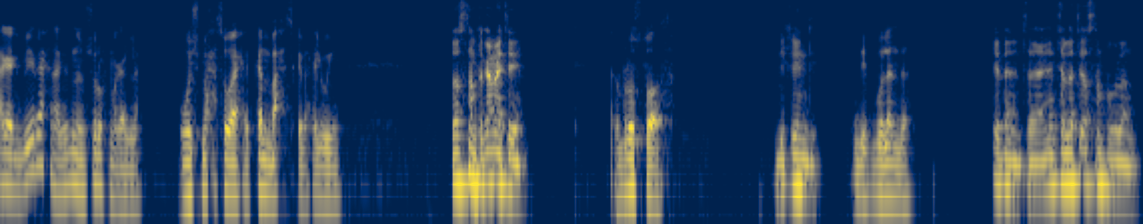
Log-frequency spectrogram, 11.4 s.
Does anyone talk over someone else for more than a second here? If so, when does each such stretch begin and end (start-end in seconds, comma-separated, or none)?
none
